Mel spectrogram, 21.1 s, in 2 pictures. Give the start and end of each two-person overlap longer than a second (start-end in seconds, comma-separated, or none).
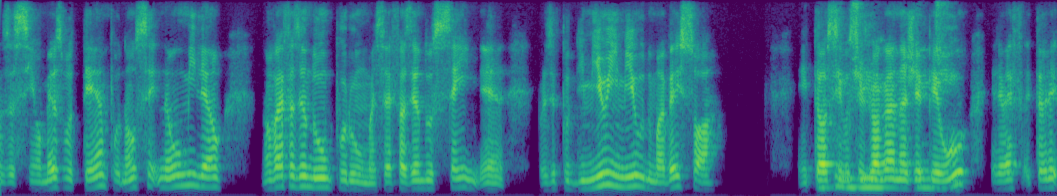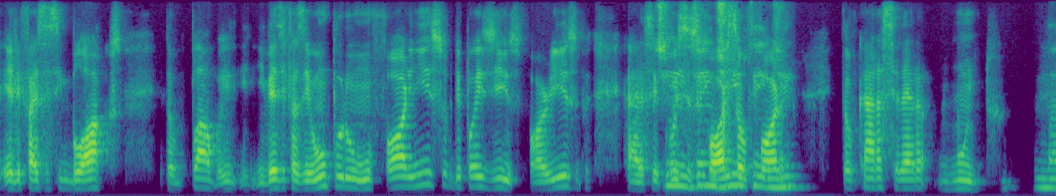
8.2-9.7, 17.1-18.5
